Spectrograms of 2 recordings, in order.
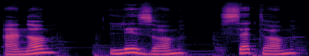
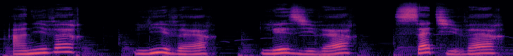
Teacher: la lettre H est ignorée en français et on va directement à la voyelle suivante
